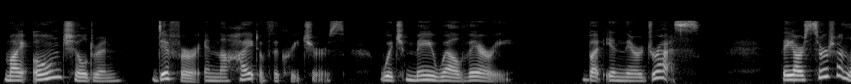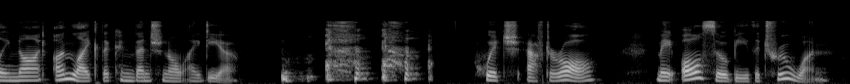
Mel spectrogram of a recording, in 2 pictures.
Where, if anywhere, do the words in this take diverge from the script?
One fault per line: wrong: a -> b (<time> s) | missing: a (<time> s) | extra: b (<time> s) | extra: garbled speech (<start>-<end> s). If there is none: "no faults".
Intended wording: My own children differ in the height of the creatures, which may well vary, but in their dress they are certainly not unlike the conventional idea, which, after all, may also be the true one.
no faults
